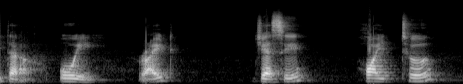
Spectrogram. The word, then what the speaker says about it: heute: जैसे heute, heute, teuer, teuer, Bäume, Bäume। तो ये साउंड कैसे कर रहा है, ओए।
